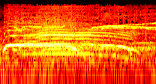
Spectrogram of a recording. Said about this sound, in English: Give us a cheer!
